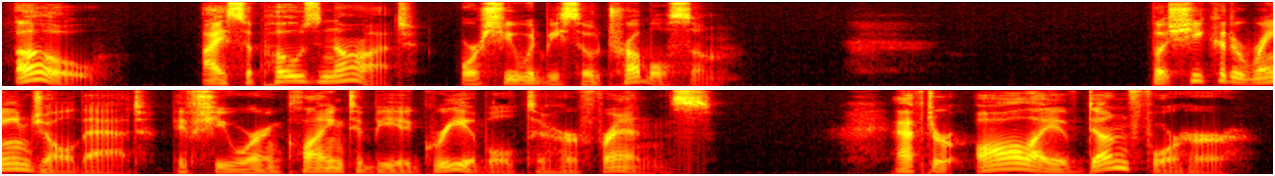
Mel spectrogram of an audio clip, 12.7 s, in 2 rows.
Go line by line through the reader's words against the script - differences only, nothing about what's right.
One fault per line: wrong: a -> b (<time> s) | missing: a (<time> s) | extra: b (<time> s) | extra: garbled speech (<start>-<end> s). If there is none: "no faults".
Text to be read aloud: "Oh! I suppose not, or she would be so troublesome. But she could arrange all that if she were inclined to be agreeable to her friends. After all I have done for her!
no faults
